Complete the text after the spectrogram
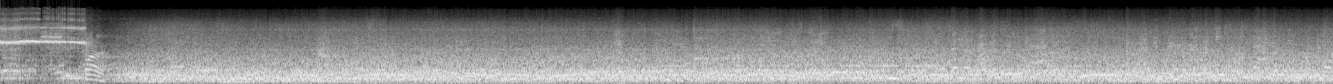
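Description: A crowd murmurs in the open air.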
